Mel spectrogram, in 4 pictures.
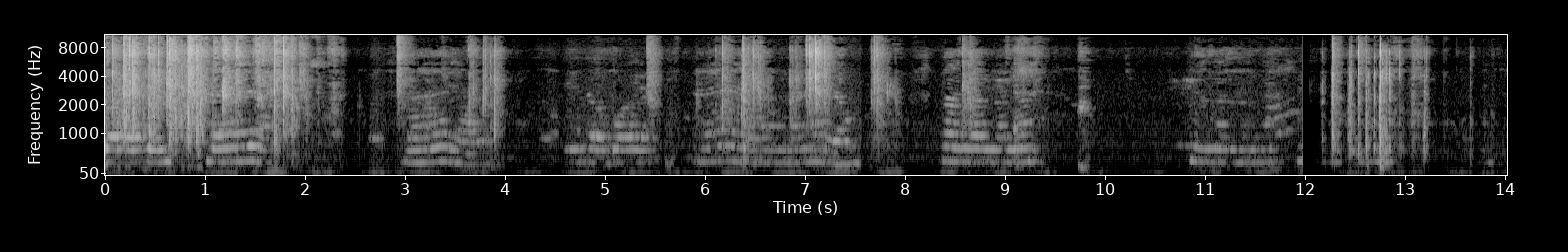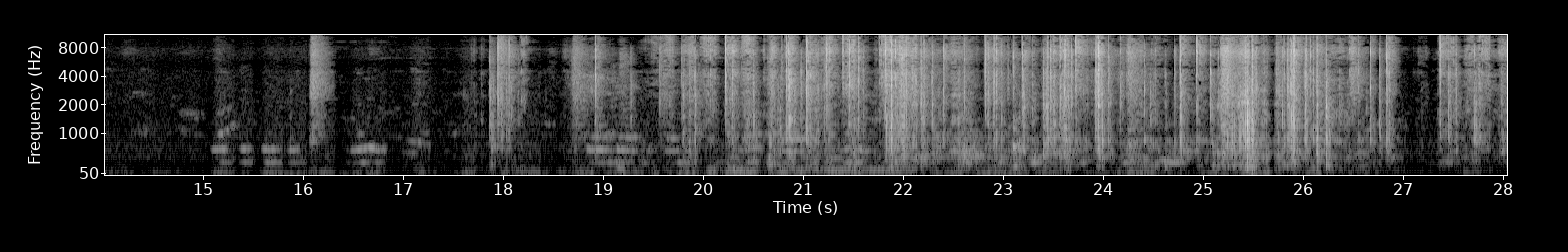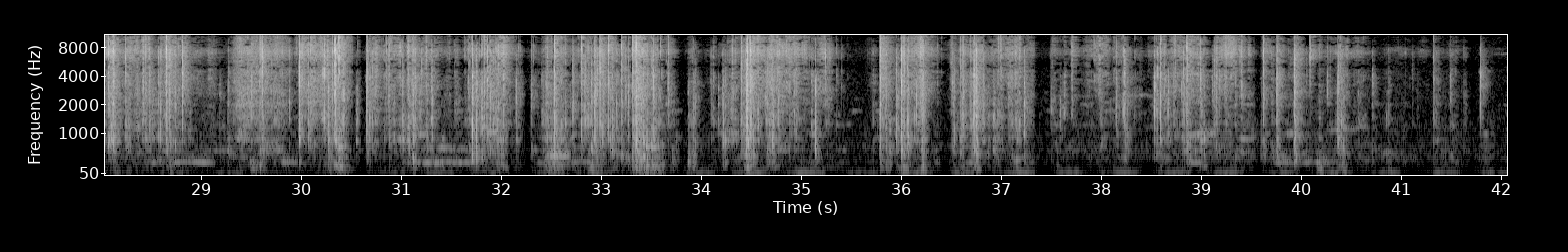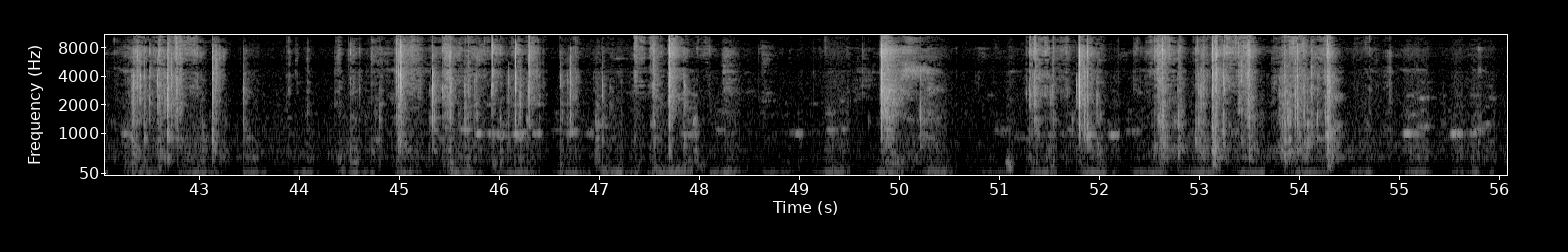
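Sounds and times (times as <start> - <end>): material crinkling and rustling: 0.0 - 2.2, 12.1 - 13.4, 17.7 - 43.5, 44.3 - 48.2, 51.1 - 54.5.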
